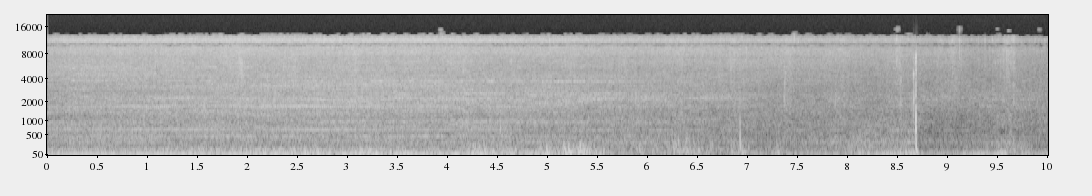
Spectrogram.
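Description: Low rumbling wind noise on a phone microphone outdoors, with two sharp clicks near the end, the second louder.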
